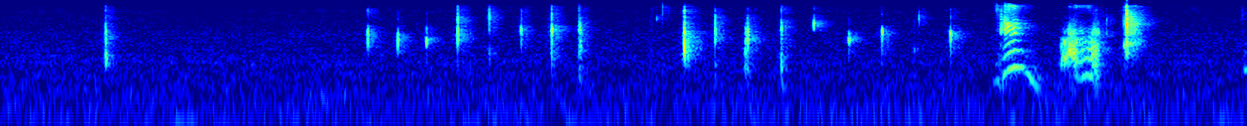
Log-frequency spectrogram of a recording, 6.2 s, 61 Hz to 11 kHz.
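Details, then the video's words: Pet budgerigar, a two-year-old male parakeet, talking and chattering indoors: scattered short clicks and warbled syllables, ending in a burst of rising and falling squeaky notes, with a person coaxing him to say his name. "Boba the Budgie Talks for 4 Minutes! | Talking Parakeet"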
